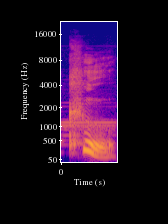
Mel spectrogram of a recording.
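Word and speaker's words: Cú: Cuchulainn? Cu. Hard C, right?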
